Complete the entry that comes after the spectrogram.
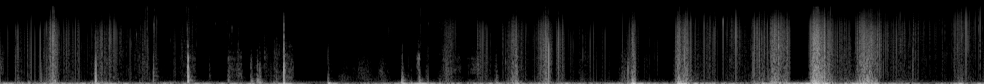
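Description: Fingertips and short nails rub, press into and scratch the hollow canal and rim of a white soft silicone ear on a white plastic binaural microphone body. The result is a dense run of close, muffled scratching and rubbing, heavy in low rumble, with sharp brief crackles and a short quieter gap near the three-second mark.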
